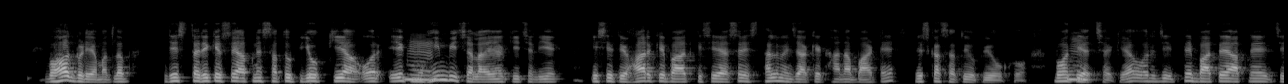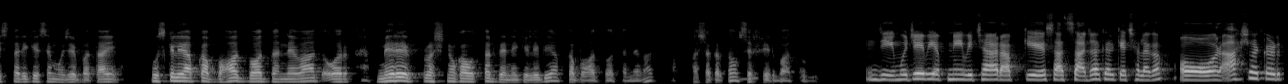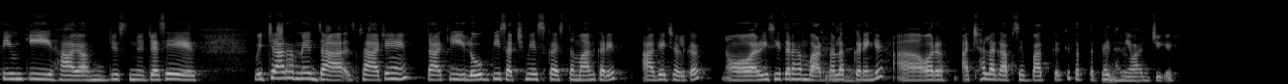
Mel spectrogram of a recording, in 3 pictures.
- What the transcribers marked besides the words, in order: none
- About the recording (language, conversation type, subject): Hindi, podcast, त्योहारों में बचा हुआ खाना आप आमतौर पर कैसे संभालते हैं?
